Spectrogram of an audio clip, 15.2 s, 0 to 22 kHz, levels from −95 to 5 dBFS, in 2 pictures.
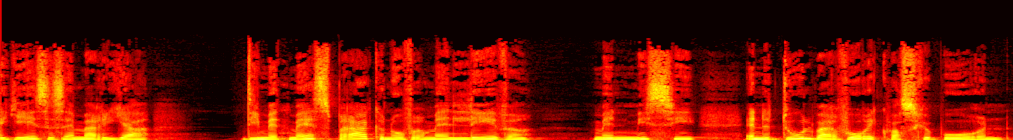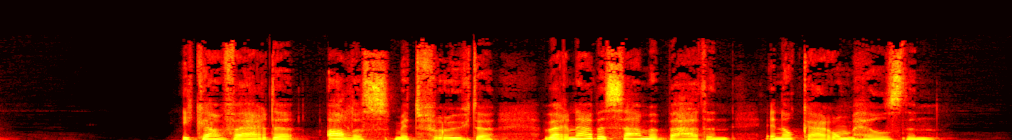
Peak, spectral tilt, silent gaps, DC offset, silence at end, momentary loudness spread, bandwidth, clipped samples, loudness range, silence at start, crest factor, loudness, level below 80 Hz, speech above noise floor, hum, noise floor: -4 dBFS; -4.5 dB/octave; none; under 0.1%; 0.55 s; 9 LU; 16 kHz; under 0.1%; 4 LU; 0 s; 18 dB; -20 LUFS; -52 dBFS; 67 dB; none; -87 dBFS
